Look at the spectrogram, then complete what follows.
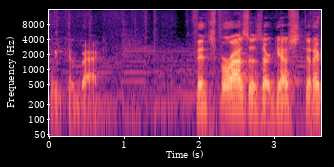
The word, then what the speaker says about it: Sperrazza: Vince Sperrazza is our guest. Did I pronounce that correctly? Yes. Sperrazza is our guest, and we're talking about the Adirondack Railroad.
